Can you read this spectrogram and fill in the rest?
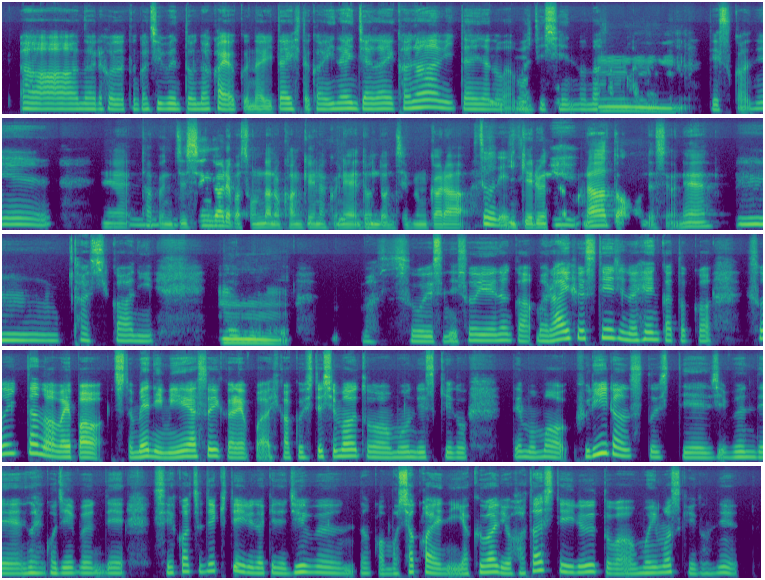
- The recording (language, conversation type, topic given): Japanese, advice, 他人と比べてしまって自分に自信が持てないとき、どうすればいいですか？
- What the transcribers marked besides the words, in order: distorted speech; static; unintelligible speech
